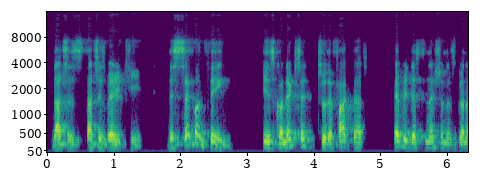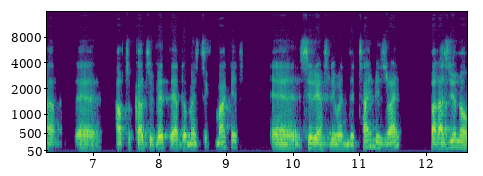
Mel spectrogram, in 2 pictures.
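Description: Measured man, dull lo-fi audio. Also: mid-range voice. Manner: measured, formal, deliberate, with halting repetitions. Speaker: tourism agency chief executive. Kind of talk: panel answer in a business town hall. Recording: dull, lo-fi online call audio.

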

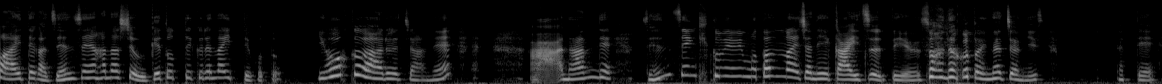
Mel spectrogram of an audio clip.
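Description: A high, bright-voiced woman with a teaches how to speak in a casual lesson. She is chatty and upbeat, explains as an announcer and speaking coach would, and laughs often.

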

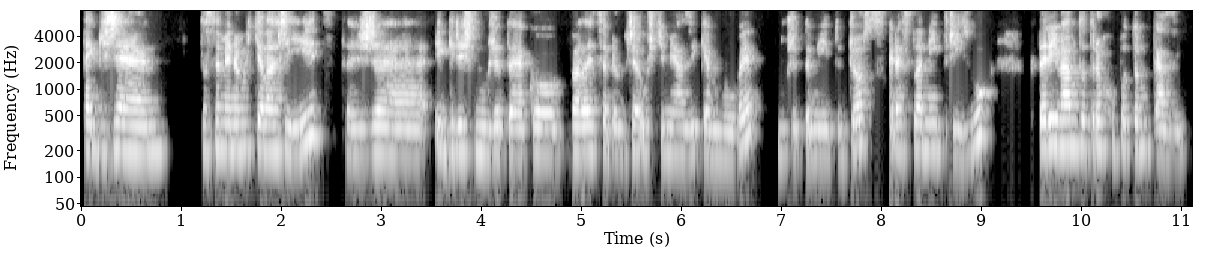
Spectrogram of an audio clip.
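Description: A woman talks through a relaxed language lesson. She is chatty and informal, pauses on fillers and checks in with her listeners as she explains. Her pitch sits in an ordinary middle range. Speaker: language teacher. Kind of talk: casual spoken lesson.

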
